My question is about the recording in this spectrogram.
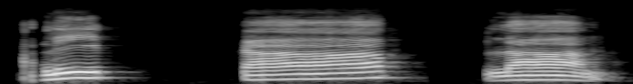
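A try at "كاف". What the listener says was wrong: কাফের ক্ষেত্রে লম্বা হবে না, আলিফ কাফ, তো লাস্টে বাতাস চালু থাকবে। কাফ, বাতাস চালু করেন। যখন চাপ দিবেন কাফের, যখন হরফটা উচ্চারণ শেষ হবে তখন বাতাস চালু রাখবেন, কাফ।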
